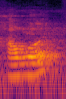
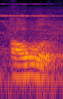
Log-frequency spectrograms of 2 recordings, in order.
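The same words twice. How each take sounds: First: "our" mispronounced as "how-er", H sounded. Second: "our" with the H dropped, opening straight on "ow"; silent H in OUR. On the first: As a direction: wrongly say "our" with a breathy H in front. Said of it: "not our". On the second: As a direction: say "our" starting on the vowel, no H. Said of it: "we pronounce". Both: Shown as a demonstration.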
